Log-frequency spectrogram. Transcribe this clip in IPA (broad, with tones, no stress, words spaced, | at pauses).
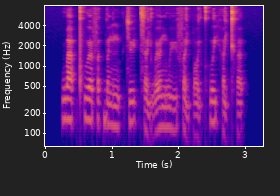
waː˥p̚kʷʰœː˥fɐ˥k̚jɵ˧n ŋʊ˨k̚syː˥t̚ sɐ˨˩jwœː˧nwyː˨˥ fɐ˨˩jpɔː˨˩j kʷʰɐ˥jhɐ˨˩j kʰɐ˨k̚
